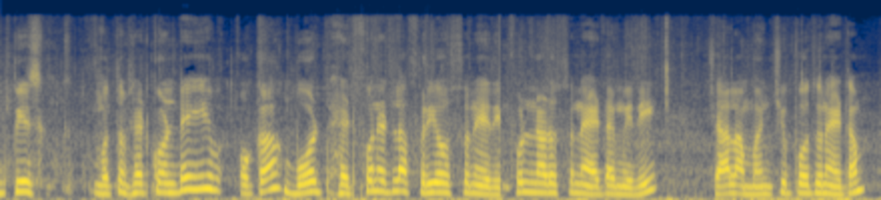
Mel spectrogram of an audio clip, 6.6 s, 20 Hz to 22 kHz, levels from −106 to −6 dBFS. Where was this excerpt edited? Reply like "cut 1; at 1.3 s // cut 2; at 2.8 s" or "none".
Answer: none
